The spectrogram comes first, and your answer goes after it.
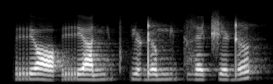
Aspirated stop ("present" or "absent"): absent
